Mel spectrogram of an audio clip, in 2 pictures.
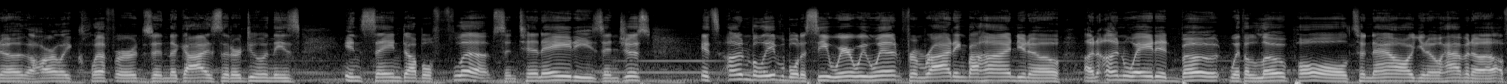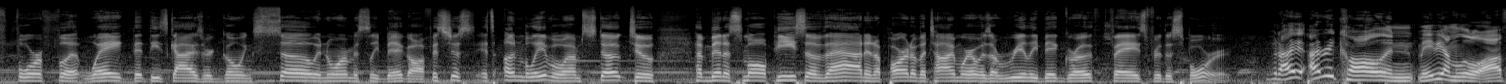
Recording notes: Recorded at the 2017 Wakeboarding Hall of Fame Induction Ceremony.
